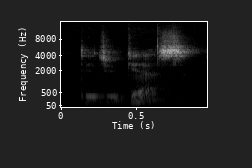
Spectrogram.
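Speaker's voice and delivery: usual speaking voice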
